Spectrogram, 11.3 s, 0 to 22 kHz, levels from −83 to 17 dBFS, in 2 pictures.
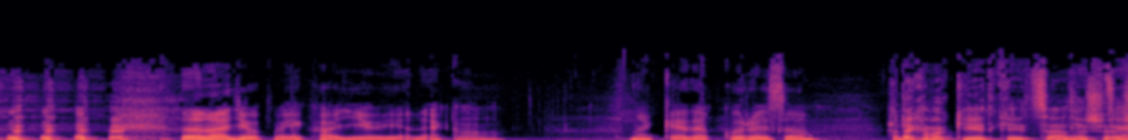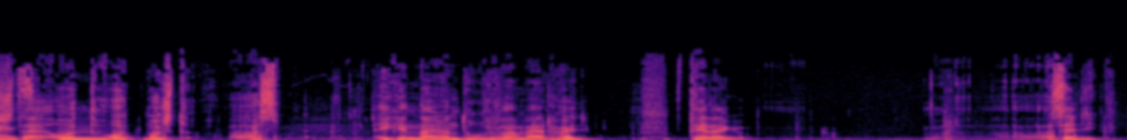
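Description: Speech, dull and granular throughout with a gurgling edge and missing upper bands, likely from MP2 compression at a low bitrate, which fits roughly 80 kbps. DAB burbling, as bit errors corrupt individual sub-bands, occurs at 1.22–1.66 s, 3.25–4.25 s, 6.42–7.40 s (after "mhm ott", before "igen nagyon durva"), 8.19–8.86 s (after "igen nagyon durva") and 10.83–11.01 s. This points to an error rate around half a percent, about 0.7 percent in the first burst.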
